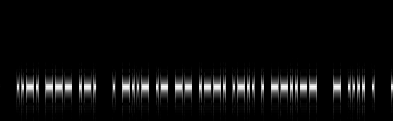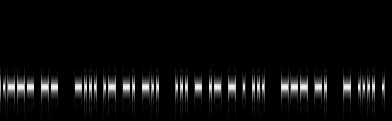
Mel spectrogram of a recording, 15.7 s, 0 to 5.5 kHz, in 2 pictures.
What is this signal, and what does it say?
Morse code, heard as a keyed tone, about 25 wpm, 600 Hz. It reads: FOR EXAMPLE, THE 2M BAND STATES ON THE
